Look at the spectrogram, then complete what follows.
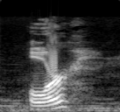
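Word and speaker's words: אוֹר: followed by a race so the olive is silent Vava Coulomb is a long o sound the race is an R so this would be pronounced or or means light okay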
